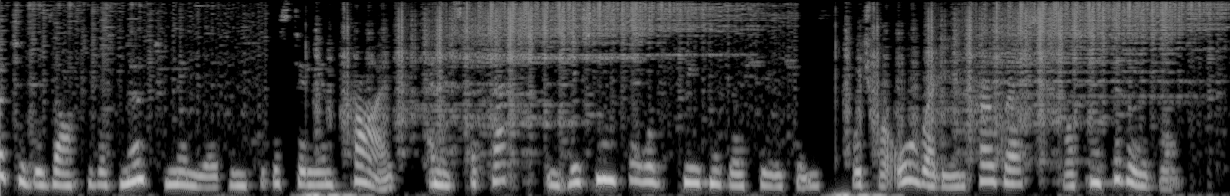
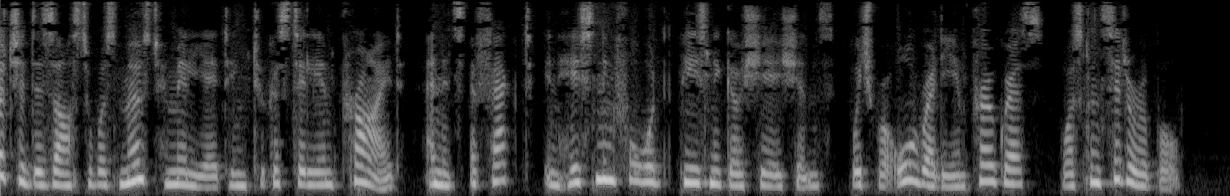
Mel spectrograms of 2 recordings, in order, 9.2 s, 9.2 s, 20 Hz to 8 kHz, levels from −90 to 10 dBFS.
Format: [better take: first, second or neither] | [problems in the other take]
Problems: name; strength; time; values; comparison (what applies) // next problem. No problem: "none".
second | noise reduction (classical method Wiener filter)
